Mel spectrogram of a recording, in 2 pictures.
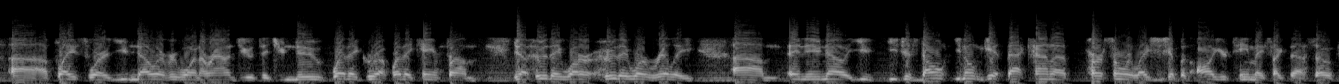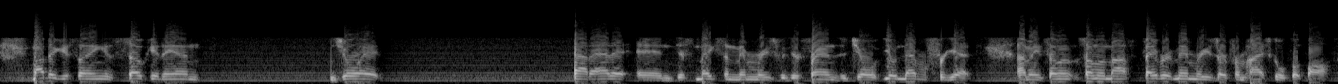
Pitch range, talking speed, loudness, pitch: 105-130 Hz, 205 wpm, -28 LUFS, 115 Hz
